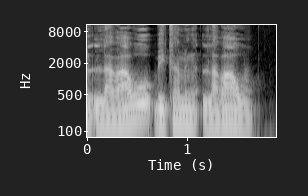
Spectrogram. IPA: laˈβaβo becoming laˈβao̯β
